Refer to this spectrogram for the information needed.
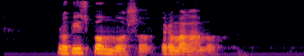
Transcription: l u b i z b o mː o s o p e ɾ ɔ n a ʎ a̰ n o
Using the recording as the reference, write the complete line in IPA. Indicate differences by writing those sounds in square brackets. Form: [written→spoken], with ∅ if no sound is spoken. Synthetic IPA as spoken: l [u→o] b i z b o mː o s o p e ɾ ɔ [n→m] a [ʎ→l] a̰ [n→m] o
